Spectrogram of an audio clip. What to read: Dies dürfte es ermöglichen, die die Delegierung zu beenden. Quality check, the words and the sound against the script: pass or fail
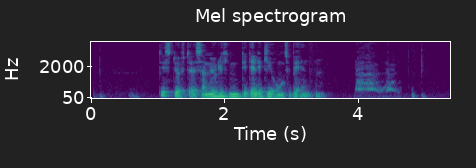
fail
